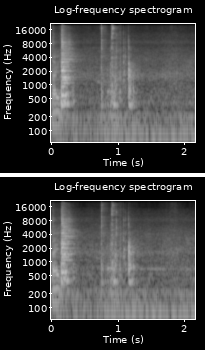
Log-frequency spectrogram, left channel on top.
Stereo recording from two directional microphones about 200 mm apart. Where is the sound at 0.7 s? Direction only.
20° left (ahead or behind).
